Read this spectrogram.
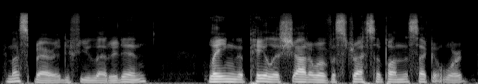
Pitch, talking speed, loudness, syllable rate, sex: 110 Hz, 250 wpm, -18 LUFS, 3.0 syllables/s, male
